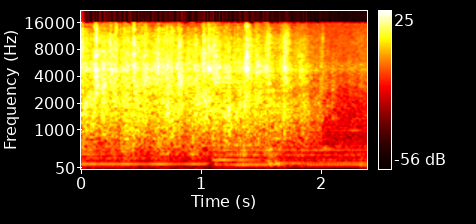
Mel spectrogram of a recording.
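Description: Congregation applauding over the band's last held chord of a worship song, played on electric-acoustic guitar and keyboard. The chord shifts about a second in, and the clapping thins out near the end.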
